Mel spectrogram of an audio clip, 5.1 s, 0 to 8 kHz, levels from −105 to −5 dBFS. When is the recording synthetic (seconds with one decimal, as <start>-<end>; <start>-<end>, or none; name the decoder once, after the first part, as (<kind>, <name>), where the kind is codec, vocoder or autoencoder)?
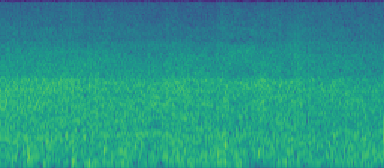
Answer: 1.1-5.1 (codec, SNAC)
